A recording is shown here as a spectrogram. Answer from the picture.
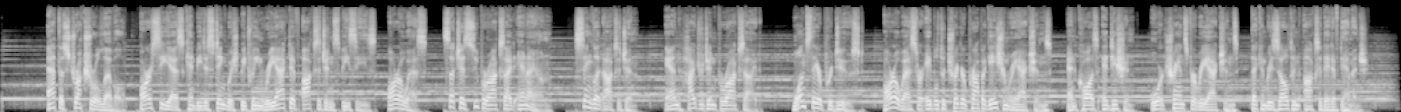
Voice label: e-learning medical technical medical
